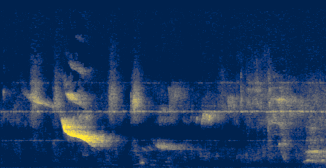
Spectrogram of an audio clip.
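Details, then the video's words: A loud, high squeal falling steeply in pitch comes from pregnant mother monkey Jane, followed by a quieter short squeal and faint chirpy sounds in a calm setting. "Pregnant Mom Jane showing surprise act such want to give a new life baby now, MONKEY SOUND"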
